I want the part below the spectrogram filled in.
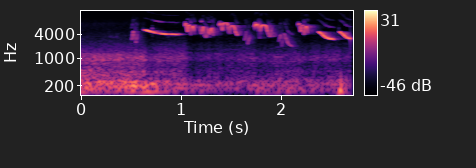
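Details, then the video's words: Green singing finch, the yellow-fronted canary, in fast song: a falling whistle opens a run of bright chirped notes, ending with two repeated downward-slurred whistles. "Mozambik Kanaryası, The Green Singing Finch( yellow fronted canary), Serinus Mozambicus"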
